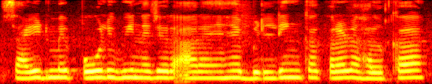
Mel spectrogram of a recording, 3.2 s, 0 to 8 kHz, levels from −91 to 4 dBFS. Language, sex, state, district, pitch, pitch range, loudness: Hindi, female, Jharkhand, Deoghar, 235 Hz, 225-245 Hz, -14 LUFS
